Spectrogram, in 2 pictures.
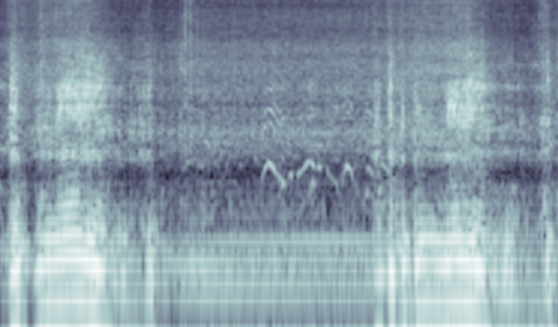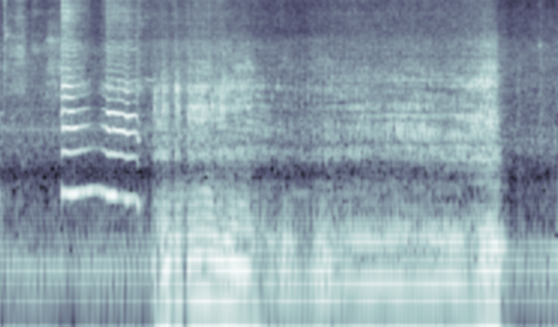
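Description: Diesel engine of a loaded dump truck revved hard three times, each rev rising and falling, with lower steady running between. About eight seconds in, a loud wavering high-pitched cry lasts about a second.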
